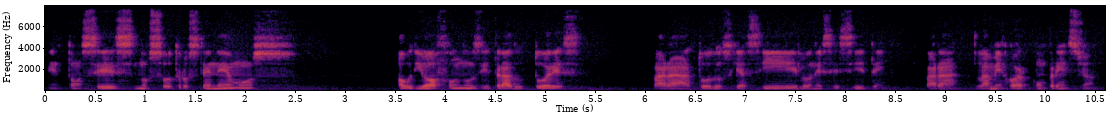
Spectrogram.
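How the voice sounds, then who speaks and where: A man's voice: fairly low pitch, little pitch movement, sharp tone. A man with a Brazilian Portuguese accent, a native Portuguese speaker, formally opening a court hearing as its presiding judge. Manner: slow, measured, formal.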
